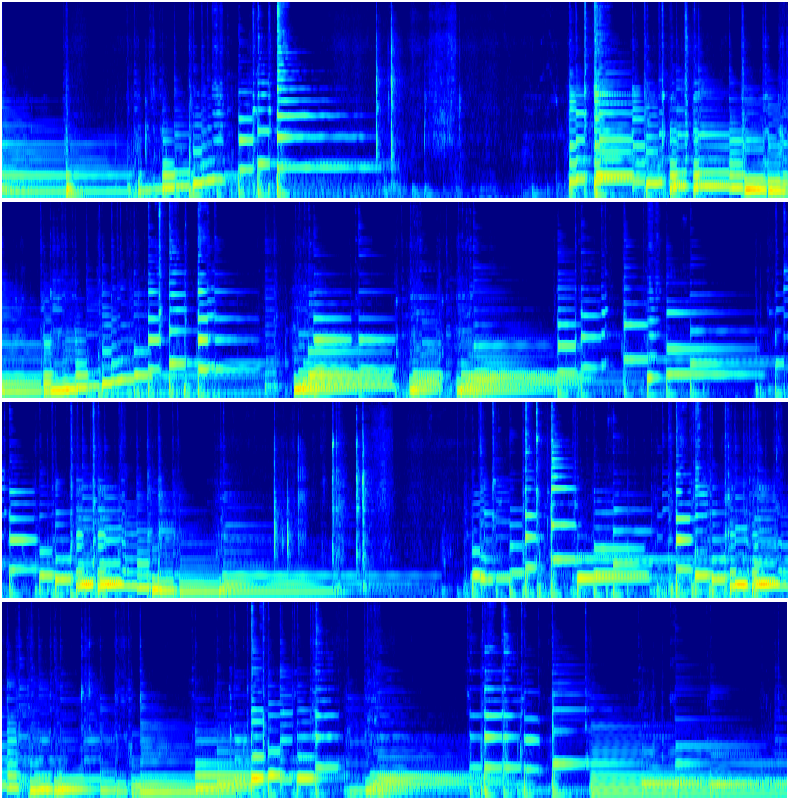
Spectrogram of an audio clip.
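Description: Nylon-string classical guitar played with a pick: single-note runs sweeping up and down, and plucked chords. Partway through, the pick changes from a curly birch wooden pick to a plastic one. The notes die away into a short pause about four seconds in.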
